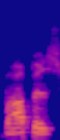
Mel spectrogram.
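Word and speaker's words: BOPIS: by the way as b o p i s I've heard it pronounced b or bopus whatever you want to call it it means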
